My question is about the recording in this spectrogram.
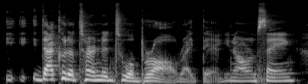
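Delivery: normal talking voice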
